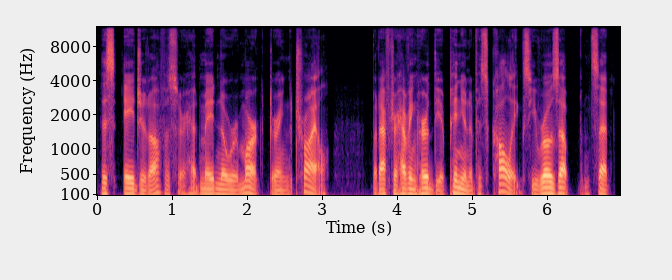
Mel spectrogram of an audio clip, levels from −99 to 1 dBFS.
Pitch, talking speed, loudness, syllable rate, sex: 100 Hz, 205 wpm, -18 LUFS, 5.9 syllables/s, male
